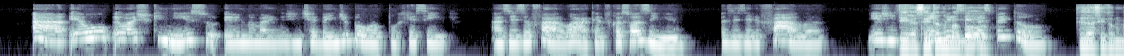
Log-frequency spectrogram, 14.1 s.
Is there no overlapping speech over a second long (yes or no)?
no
